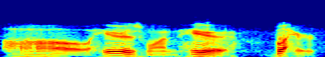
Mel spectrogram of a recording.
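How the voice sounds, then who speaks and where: A man's voice: lowish voice, very animated, very slow, gravelly, full character voice. A man playing a cocky, tough, wisecracking insurance investigator in a radio detective drama, speaking in a wry, slangy way. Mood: musing, flippant. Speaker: lead actor. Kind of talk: 1940s-style radio detective acting. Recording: dull lo-fi radio sound.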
